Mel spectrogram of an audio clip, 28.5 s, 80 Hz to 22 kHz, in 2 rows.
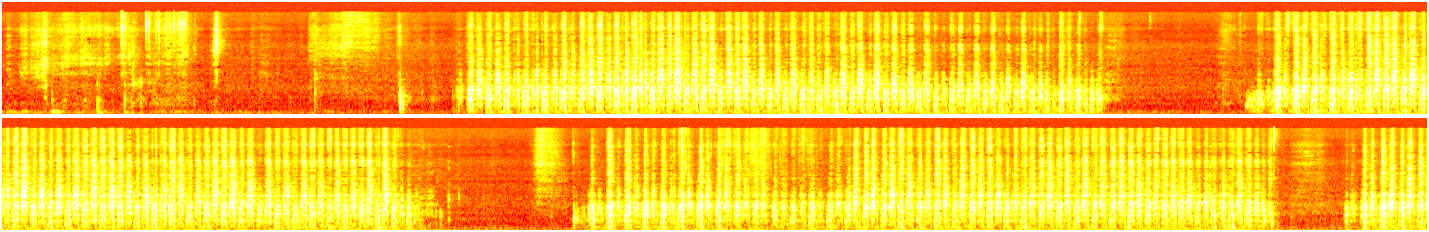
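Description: A coin scratching the scratch-off coating on a £2 National Lottery 'Black & Gold' scratchcard, in rapid strokes. It comes in three long runs with short pauses between them, after a few seconds of faint card handling at the start.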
